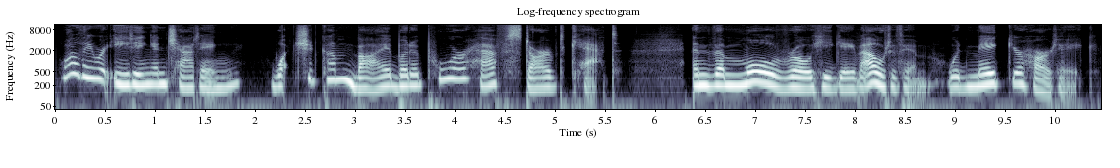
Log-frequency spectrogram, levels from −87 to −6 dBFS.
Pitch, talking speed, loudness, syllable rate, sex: 210 Hz, 170 wpm, -17 LUFS, 3.8 syllables/s, female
